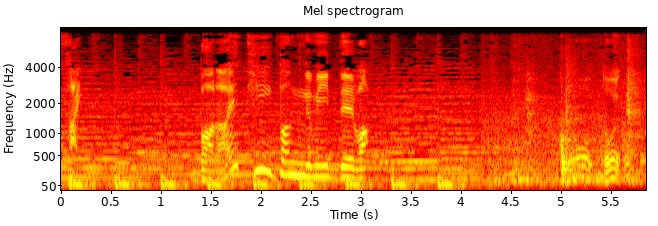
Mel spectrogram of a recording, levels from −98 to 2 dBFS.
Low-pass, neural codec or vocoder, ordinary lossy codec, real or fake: 7.2 kHz; none; none; real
